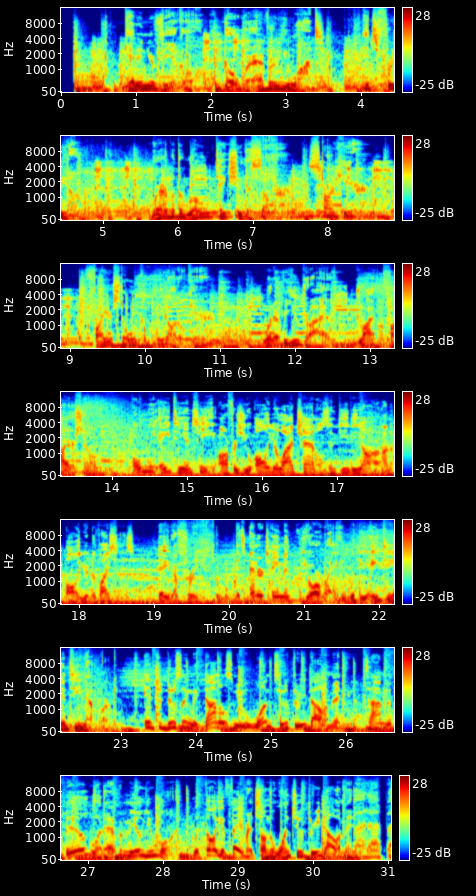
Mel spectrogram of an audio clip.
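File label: Commercial, African American Voice Actor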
